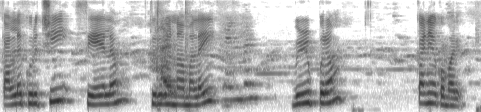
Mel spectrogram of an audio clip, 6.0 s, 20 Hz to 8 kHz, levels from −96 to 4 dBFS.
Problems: continuous background conversations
